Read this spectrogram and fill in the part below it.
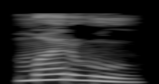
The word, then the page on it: ಮರವು: maravu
